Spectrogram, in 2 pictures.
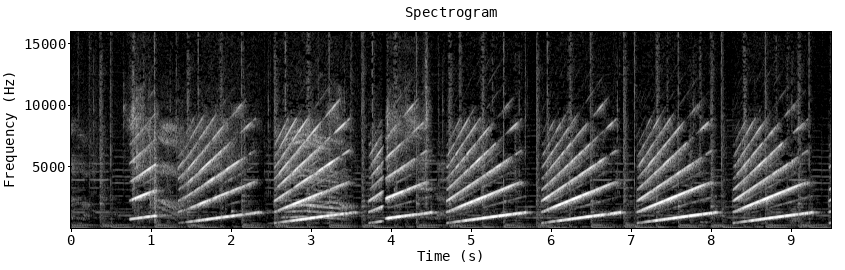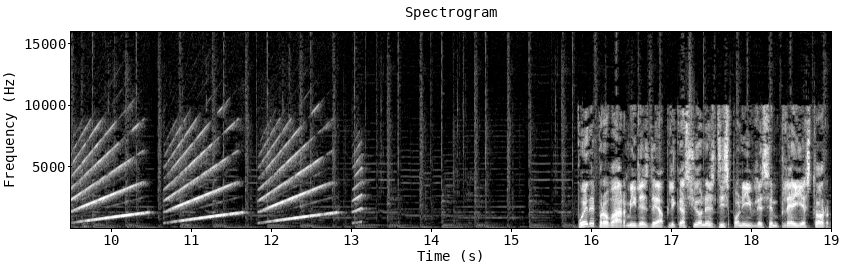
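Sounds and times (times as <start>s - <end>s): phone alarm siren wail: 0.7s - 13.3s.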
